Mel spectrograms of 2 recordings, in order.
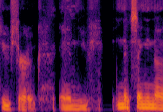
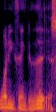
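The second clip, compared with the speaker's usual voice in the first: mock sarcastic, challenging tone; 2 semitones higher than usual. Retelling own past words out in the woods: imitating a sarcastic remark. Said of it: "me being sarcastic".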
